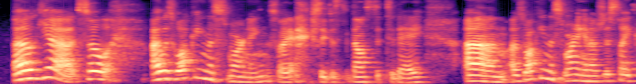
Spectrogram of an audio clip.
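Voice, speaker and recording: Speaking at a medium pitch, a woman talks very fast with very wide pitch swings. Room echo is audible. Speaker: YouTube coach. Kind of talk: casual chat.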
